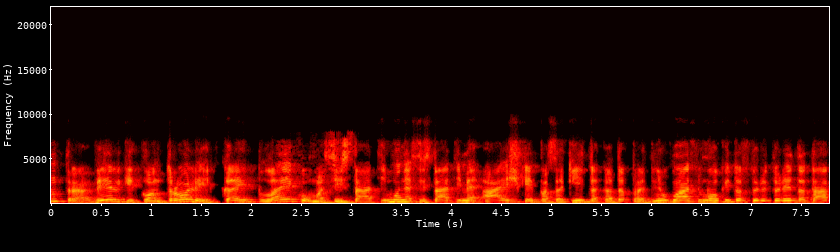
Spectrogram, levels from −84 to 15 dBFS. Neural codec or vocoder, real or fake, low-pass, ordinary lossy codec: none; real; 7.2 kHz; Opus, 24 kbps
